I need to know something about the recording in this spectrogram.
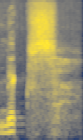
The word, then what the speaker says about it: Mx: so they can circle MX instead of he or he, she or MX is pronounced mix.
